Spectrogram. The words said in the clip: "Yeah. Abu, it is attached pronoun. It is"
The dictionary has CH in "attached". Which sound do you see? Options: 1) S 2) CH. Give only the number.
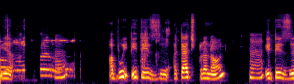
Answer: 2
